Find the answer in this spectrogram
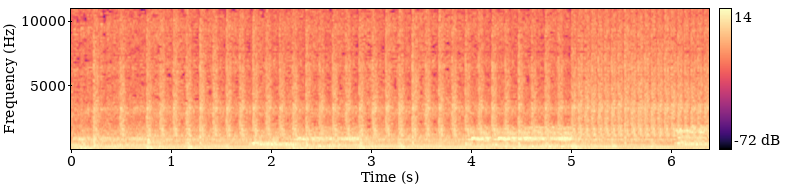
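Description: Bass-boosted electronic dance music with a steady driving beat and repeated downward-sliding bass notes. A higher synth melody comes in about two seconds in.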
